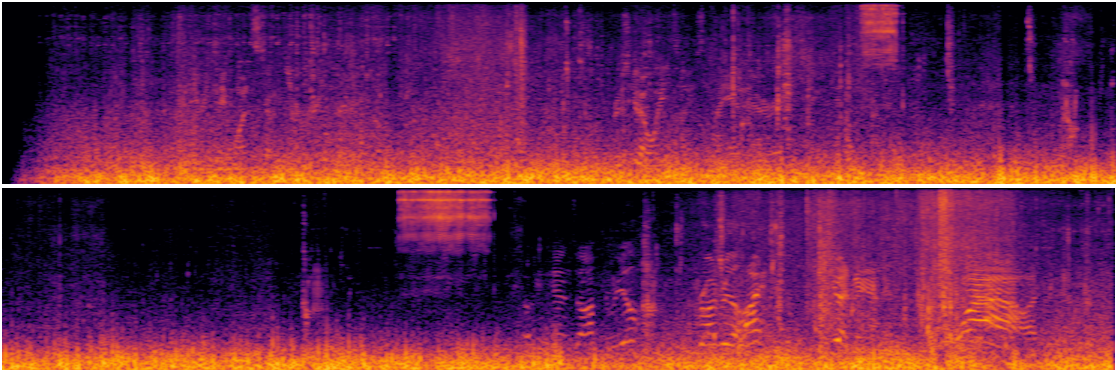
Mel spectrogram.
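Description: Wind buffeting the microphone aboard a fishing boat at sea, a steady low rumble. People talk briefly near the end.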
